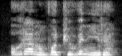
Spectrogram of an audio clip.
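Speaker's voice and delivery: high-pitched servant voice. A narrator's reading. Servant returning with news, high servant voice. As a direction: report it in a high voice.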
